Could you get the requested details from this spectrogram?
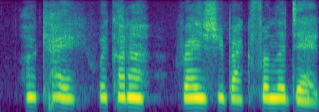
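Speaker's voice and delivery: very quiet, soft, hushed voice. Acting out the scripture scene of raising a girl from the dead, in a quiet voice. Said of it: "In a quiet voice".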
